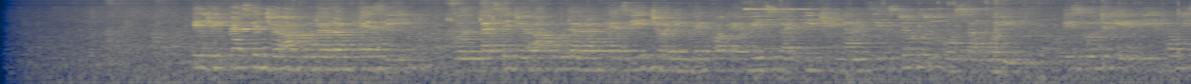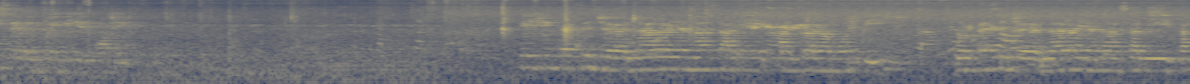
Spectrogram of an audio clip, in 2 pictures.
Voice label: Changi Airport Announcements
